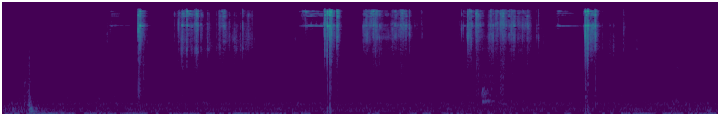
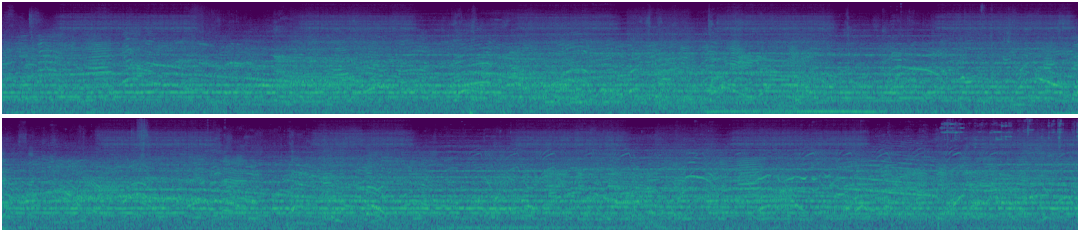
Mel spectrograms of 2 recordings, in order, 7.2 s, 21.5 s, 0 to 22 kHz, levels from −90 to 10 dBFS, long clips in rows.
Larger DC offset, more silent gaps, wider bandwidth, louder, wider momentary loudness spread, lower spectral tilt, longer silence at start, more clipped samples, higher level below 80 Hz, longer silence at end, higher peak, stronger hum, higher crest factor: neither; neither; second, 17 kHz vs over 20 kHz; second, -38 LUFS vs -27 LUFS; first, 19 LU vs 2 LU; second, 2.5 dB/octave vs -3.5 dB/octave; first, 1.35 s vs 0 s; neither; second, -84 dBFS vs -48 dBFS; first, 1.2 s vs 0 s; about the same, -12 dBFS vs -12 dBFS; neither; first, 32 dB vs 16 dB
